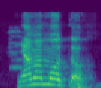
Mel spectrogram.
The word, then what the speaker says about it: Yamamoto: Yamamoto.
